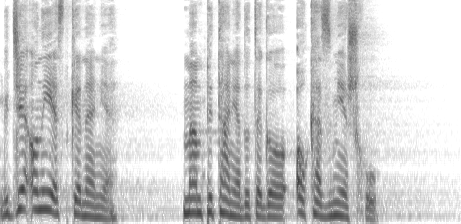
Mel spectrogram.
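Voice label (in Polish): Game Outro, Polish; pl PL; bloom minigame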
